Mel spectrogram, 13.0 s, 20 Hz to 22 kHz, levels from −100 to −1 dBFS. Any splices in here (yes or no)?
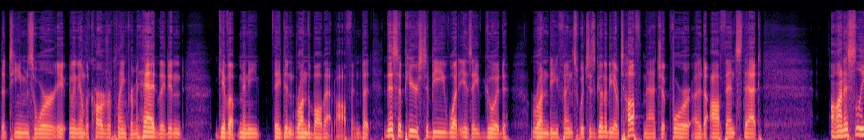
yes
